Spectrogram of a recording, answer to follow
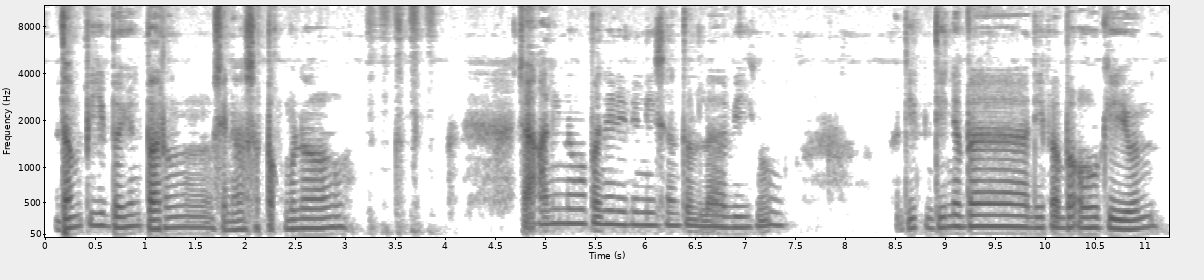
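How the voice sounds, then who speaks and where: A man's voice: on the high side, vocal fry, dark tone, no room sound. A man playing a cocky, teasing young boyfriend in an intimate ASMR roleplay, with a Filipino accent and a playful, coaxing manner. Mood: mock-whining. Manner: playful, coaxing, chuckling, mock-whining. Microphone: lapel mic into mobile phone, close.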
